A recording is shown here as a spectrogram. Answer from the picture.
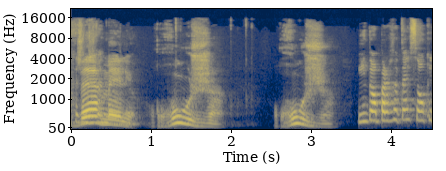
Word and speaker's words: rouge: Não pronuncia esse E no final. Você vai terminar nesse J, J aqui do G. Exatamente.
